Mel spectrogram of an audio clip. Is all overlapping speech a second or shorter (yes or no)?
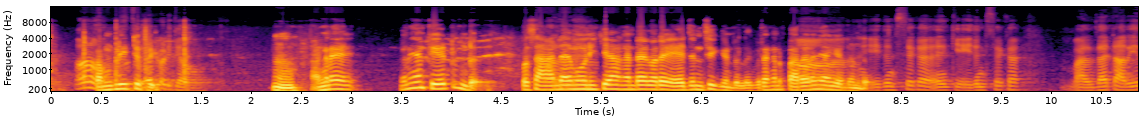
yes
